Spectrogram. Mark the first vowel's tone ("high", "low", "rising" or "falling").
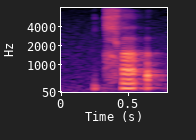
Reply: low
